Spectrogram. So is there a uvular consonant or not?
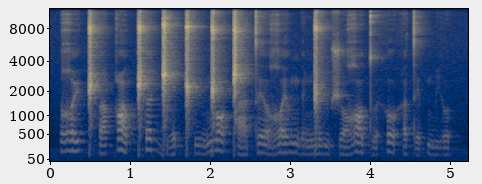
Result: yes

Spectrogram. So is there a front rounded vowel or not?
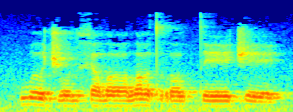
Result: no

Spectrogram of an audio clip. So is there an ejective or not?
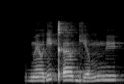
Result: yes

